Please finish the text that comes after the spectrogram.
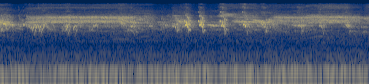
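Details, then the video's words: Baya weaver chatter at the nest in a tropical setting: rapid, overlapping high chirps and thin buzzes. Steady low-pitched noise runs underneath. "The Baya Weaver’s Amazing Nests | Tropical Birdlife Sounds"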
